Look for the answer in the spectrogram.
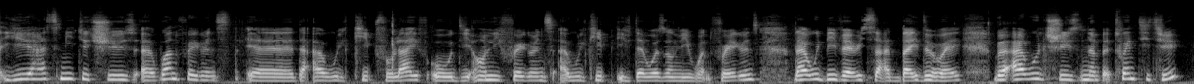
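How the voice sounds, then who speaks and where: A woman guest, a fragrance reviewer, talking earnestly about her chosen perfume with many uh pauses. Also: mid-range voice, a little mellow, slight background noise. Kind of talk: guest segment in a video collaboration.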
